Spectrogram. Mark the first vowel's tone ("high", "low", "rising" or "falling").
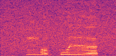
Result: low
